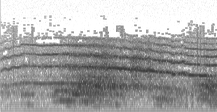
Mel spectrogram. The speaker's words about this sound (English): From a distance, the weird cry of the yellow men resounds eerily through the night.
